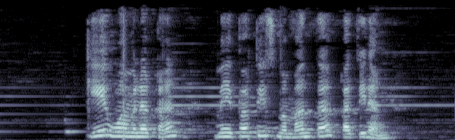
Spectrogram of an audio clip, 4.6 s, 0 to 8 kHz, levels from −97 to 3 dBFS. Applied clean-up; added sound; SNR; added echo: classical method WPE with log-MMSE.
